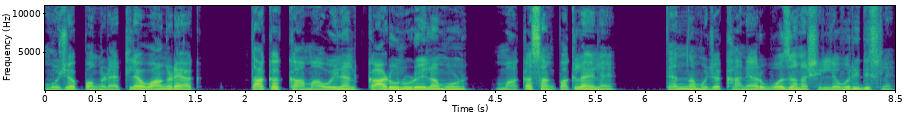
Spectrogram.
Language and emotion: Goan Konkani, sad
